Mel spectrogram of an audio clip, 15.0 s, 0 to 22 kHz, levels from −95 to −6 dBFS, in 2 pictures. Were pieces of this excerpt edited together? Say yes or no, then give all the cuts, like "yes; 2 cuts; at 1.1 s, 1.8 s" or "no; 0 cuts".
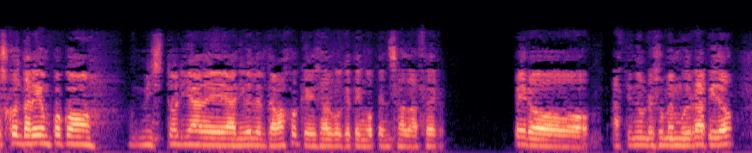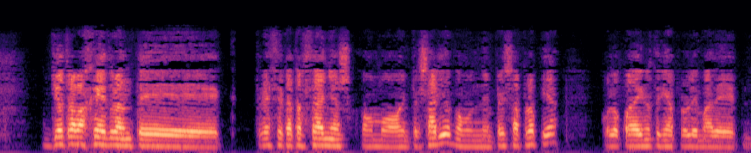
no; 0 cuts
